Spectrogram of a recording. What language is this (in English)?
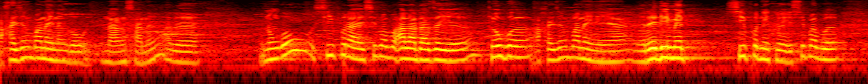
Bodo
